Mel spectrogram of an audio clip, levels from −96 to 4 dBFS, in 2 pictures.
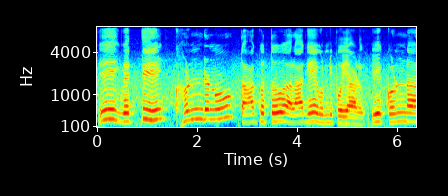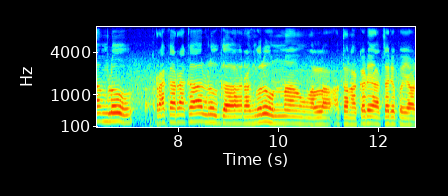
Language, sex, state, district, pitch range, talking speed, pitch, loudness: Telugu, male, Telangana, Karimnagar, 155-205 Hz, 75 wpm, 180 Hz, -14 LUFS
